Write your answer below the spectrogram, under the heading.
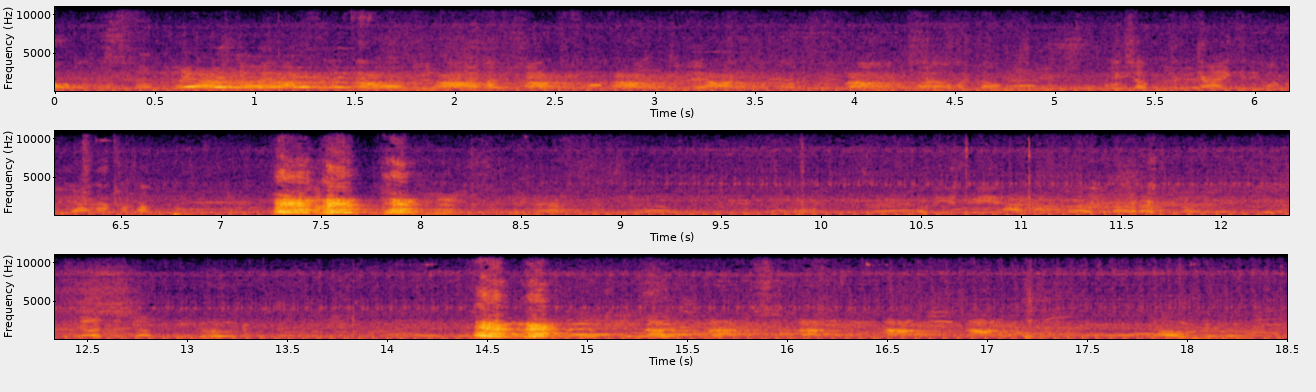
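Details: Alaskan Malamute (Canis lupus familiaris), vocalizing.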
